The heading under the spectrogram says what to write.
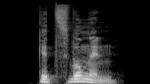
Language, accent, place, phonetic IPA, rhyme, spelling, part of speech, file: German, Germany, Berlin, [ɡəˈt͡svʊŋən], -ʊŋən, gezwungen, verb, De-gezwungen.ogg
- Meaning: past participle of zwingen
